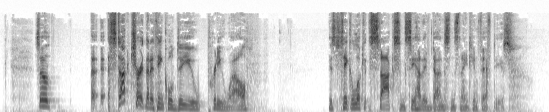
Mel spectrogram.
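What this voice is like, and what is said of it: Slight Southern American accent. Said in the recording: “if I kind of sound like there's some Southern accent in there”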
